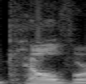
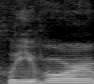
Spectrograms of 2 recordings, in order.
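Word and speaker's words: Kleavor: up not like ended up liking Sor liking kelv more than Scizor it's pronounced cleor but I I can see liking CLE more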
